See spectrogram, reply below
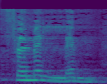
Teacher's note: النون تلغى وكأنها غير موجودة عند الوصل · Term: إدغام كامل بدون غنة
